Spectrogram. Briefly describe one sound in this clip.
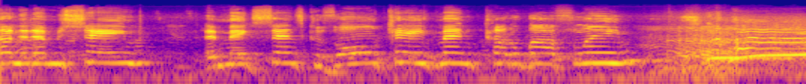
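A young man raps loudly and with force into a microphone.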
